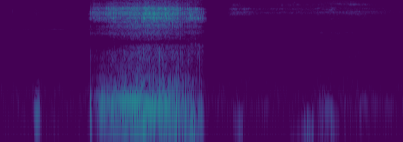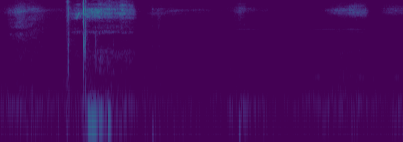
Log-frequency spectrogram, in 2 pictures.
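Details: Snoring in a sleeping dog (tagged puppy): one loud harsh snore followed by softer snuffling breaths and faint whistles.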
